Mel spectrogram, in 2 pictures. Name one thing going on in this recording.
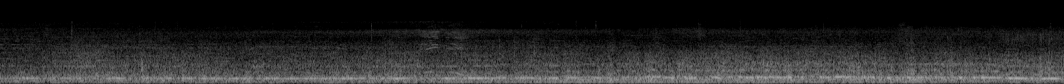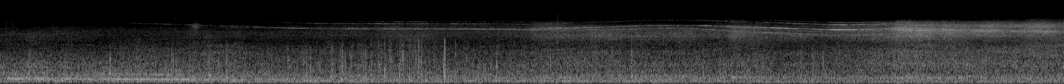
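A racing boat's engine roars steadily as the boat speeds across the water.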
